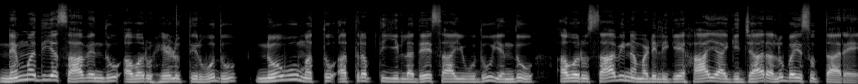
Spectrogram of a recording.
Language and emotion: Kannada, neutral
